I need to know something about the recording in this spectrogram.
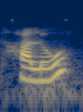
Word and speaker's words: hallo: This is hallo. That means hello in English. Hello. Hello. Hello. Hello. Yes. Hello. Like yes, in English, like we say hello, a, but in German we say hallo. Hallo.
